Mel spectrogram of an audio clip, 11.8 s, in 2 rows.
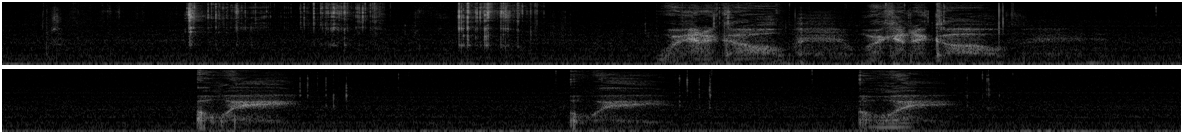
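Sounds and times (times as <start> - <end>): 
low steady hum: 0.0 - 11.7
chewing crunchy popcorn: 0.1 - 2.9.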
